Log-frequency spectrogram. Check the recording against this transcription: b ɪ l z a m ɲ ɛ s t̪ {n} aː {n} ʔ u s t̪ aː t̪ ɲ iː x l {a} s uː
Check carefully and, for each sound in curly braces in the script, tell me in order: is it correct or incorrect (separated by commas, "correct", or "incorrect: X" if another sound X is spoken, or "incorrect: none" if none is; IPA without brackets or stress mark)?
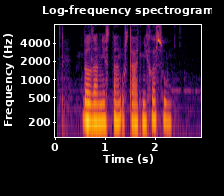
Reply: correct, correct, incorrect: ɛ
